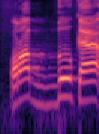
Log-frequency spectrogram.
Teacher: رَبُّكَ، رَبَ زبر رب پیش بو، رب کاف زبر کا، ربک، را پہ زبر ہو پیش ہو تو ہمیشہ اس کو موٹا کیا جائے گا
